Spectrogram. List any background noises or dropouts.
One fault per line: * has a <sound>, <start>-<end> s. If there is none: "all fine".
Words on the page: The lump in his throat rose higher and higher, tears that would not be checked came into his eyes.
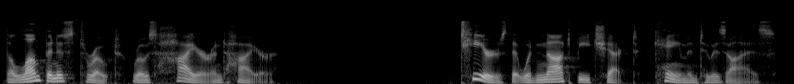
all fine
